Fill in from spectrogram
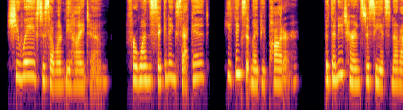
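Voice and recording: Quiet background behind reading aloud in a natural voice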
